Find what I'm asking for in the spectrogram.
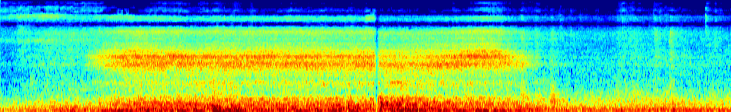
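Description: Steady low rumble and hum inside a moving train carriage in southern Thailand, continuous and fairly loud, with a faint high whine and no voices.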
